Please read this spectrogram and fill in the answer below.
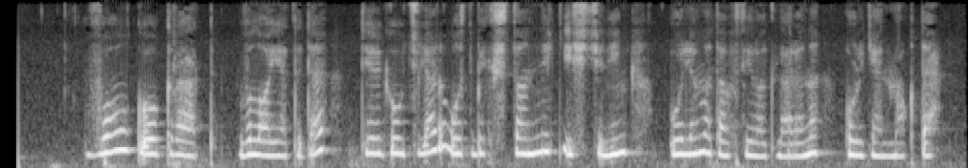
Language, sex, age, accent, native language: Uzbek, female, 18-24, Toshkent shahri, Uzbek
